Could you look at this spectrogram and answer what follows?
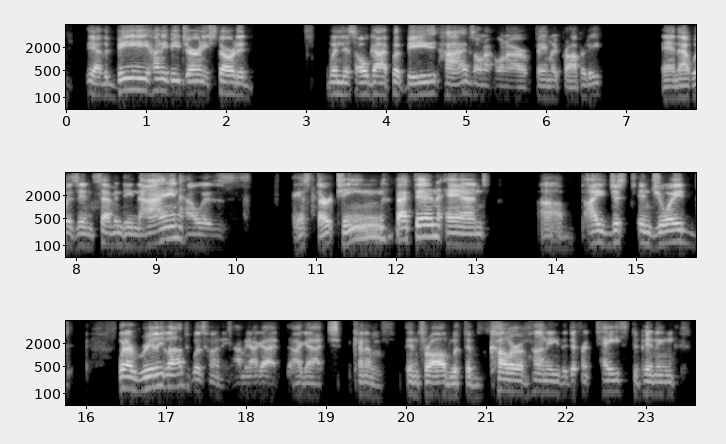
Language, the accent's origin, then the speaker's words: English; Savannah, Georgia, United States; I'm from Savannah. That is exactly what I would say.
